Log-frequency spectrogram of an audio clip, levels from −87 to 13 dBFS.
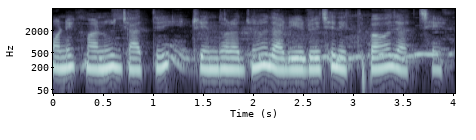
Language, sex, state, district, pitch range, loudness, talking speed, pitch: Bengali, female, West Bengal, Cooch Behar, 180-205 Hz, -14 LUFS, 165 wpm, 190 Hz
